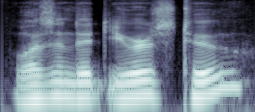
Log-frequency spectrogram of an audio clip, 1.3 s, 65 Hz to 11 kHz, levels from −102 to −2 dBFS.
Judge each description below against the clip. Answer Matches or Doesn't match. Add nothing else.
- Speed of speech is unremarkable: Matches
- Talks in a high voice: Doesn't match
